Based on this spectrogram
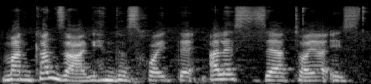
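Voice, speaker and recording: Slow, careful woman teaching German words. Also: medium pitch, a bit bright, slight background noise, low-quality recording. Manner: reads each German example, translates it, then repeats it. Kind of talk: slow bilingual vocabulary lesson.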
